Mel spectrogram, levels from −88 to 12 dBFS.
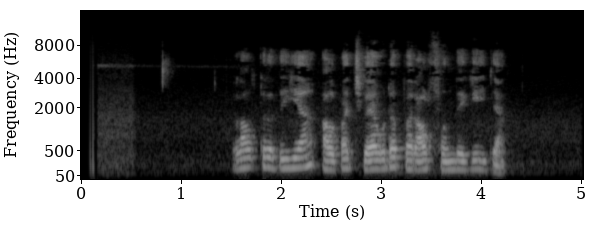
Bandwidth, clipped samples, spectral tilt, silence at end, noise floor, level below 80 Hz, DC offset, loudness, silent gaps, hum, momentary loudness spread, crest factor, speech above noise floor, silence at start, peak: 10 kHz; under 0.1%; -4 dB/octave; 0.75 s; -65 dBFS; -80 dBFS; under 0.1%; -32 LUFS; none; none; 18 LU; 18 dB; 33 dB; 0.2 s; -16 dBFS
